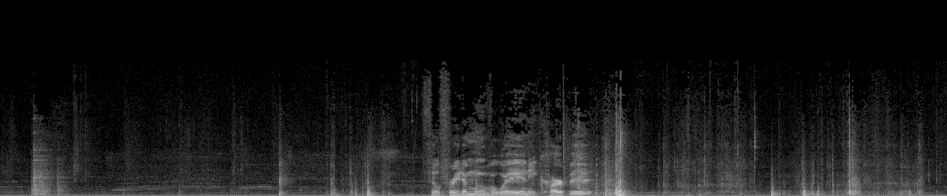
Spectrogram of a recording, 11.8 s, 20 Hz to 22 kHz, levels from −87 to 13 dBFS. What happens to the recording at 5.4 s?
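Nothing goes wrong at 5.4 s; the audio plays through that moment intact, with no dropout, click, glitch or other fault.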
